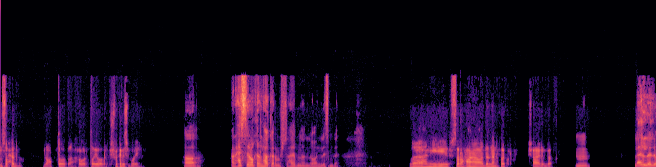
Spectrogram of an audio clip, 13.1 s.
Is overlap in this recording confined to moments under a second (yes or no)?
yes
